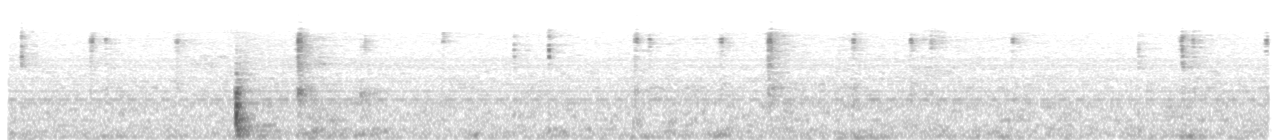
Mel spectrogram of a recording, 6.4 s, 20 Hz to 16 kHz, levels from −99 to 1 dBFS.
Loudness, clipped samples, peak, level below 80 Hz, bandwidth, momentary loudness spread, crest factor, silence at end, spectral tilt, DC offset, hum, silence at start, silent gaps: -52 LUFS; under 0.1%; -22 dBFS; -82 dBFS; 7.4 kHz; 23 LU; 34 dB; 0 s; -2.5 dB/octave; under 0.1%; none; 0.05 s; none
